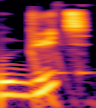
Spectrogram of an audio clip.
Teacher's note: Pour le son B, comme dans but, si on place une main sur sa gorge, on sent une petite vibration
